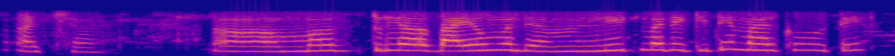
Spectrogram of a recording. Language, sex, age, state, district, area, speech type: Marathi, female, 18-30, Maharashtra, Nanded, rural, conversation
